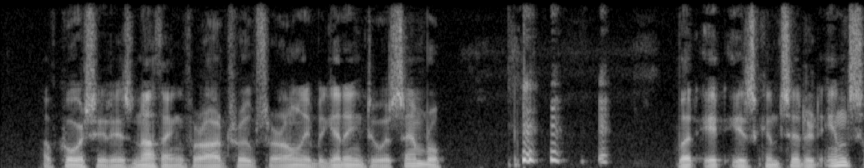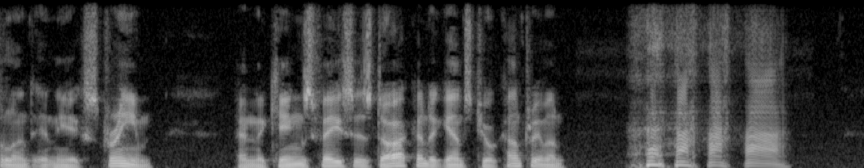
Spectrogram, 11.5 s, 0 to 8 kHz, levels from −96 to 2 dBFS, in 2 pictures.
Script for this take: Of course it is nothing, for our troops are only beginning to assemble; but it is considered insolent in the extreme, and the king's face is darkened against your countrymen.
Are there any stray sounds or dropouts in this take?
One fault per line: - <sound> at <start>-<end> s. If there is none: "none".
- laugh at 3.4-4.1 s
- laugh at 9.9-11.1 s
